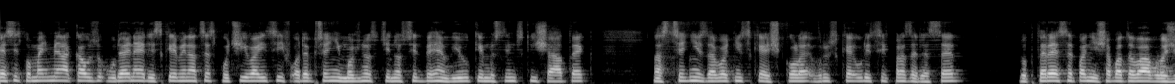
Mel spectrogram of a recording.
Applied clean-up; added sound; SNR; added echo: neural mask model DeepFilterNet 3.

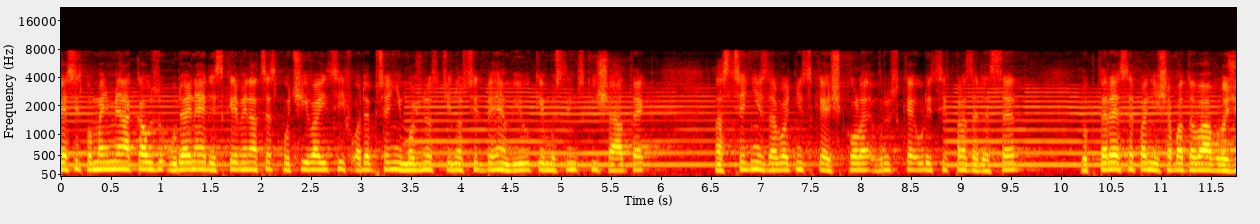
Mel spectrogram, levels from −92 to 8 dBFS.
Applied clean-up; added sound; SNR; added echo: none; Wind instrument, woodwind instrument; 10 dB; reverberation time 1.1 s.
